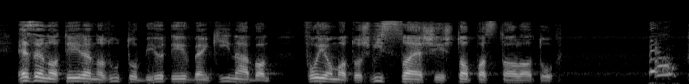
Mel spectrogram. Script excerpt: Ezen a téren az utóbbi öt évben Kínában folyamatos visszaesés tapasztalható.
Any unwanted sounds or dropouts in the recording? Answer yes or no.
yes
